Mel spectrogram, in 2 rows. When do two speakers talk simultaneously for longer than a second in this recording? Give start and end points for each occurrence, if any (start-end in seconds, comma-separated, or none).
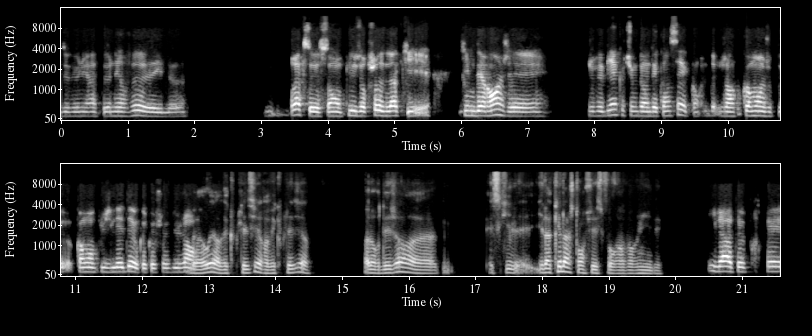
none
